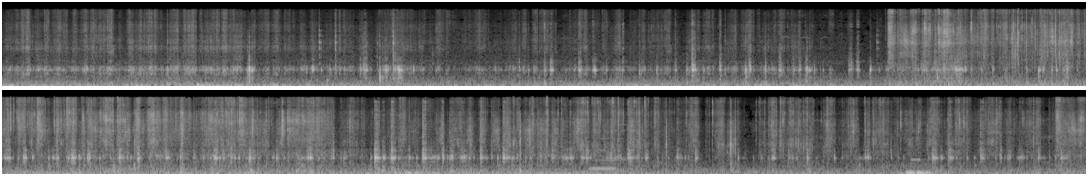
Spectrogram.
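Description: Continuous crinkling and rustling of material handled close to the microphone, over a steady tone; about twelve seconds in the rustle turns hissier and brighter.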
